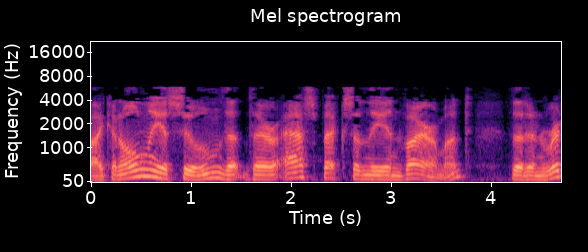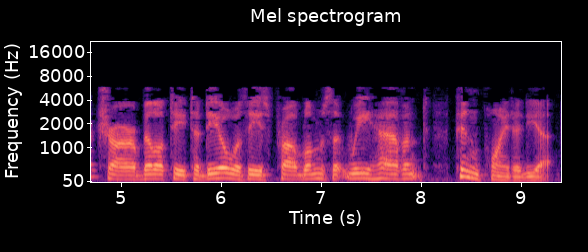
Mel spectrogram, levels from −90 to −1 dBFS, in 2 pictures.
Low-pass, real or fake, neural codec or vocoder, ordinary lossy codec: 7.2 kHz; real; none; MP3, 24 kbps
